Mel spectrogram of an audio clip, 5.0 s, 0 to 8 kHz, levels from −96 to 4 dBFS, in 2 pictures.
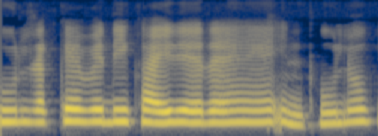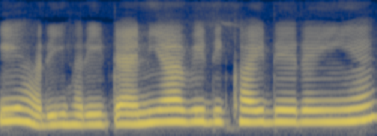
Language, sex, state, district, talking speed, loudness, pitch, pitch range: Hindi, female, Uttar Pradesh, Budaun, 215 wpm, -14 LUFS, 220 Hz, 210-225 Hz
